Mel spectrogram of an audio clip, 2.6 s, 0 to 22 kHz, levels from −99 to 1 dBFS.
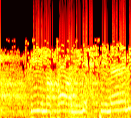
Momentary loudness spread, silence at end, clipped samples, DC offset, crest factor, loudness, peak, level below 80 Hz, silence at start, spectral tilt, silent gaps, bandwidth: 6 LU; 0 s; 0.8%; under 0.1%; 8 dB; -6 LUFS; 0 dBFS; -28 dBFS; 0 s; -5 dB/octave; none; 13 kHz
